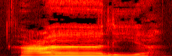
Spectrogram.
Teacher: اس کو آ نہیں کہنا، یہ ہے عین، حلق سے نکالنا ہے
